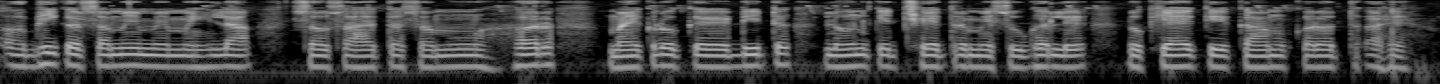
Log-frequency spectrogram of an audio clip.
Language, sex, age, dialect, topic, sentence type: Chhattisgarhi, male, 18-24, Northern/Bhandar, banking, statement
